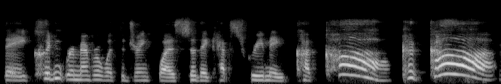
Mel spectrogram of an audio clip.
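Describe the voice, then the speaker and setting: A woman guest in a casual podcast interview, an animated storyteller who often restarts her phrases. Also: medium pitch, moderate pace, no echo. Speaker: spirits company founder, guest.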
